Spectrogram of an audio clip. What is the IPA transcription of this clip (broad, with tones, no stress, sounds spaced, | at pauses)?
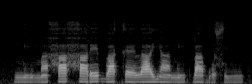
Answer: n i˨ m ã˨˦ h a˧ h a˧ ɾ e˧ b a˦ k ɛ˧ l a˦ j ã˧ n i˧ k͡p a˧ b o˨ s i˧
